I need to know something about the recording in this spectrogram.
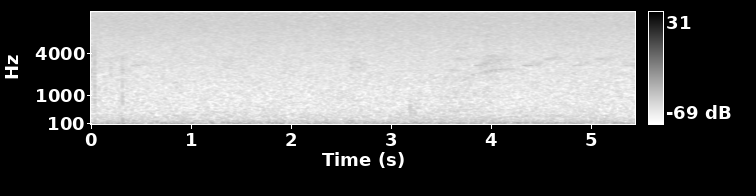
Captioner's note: cardinals chirping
